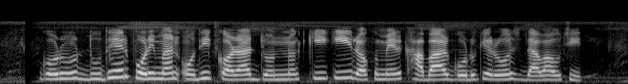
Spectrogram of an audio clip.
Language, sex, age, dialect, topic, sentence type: Bengali, female, 18-24, Rajbangshi, agriculture, question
